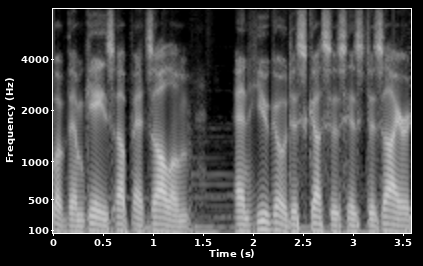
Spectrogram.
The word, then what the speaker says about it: Zalem: Interestingly, Zalem, pronounced Zalem in the movie, is in the original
